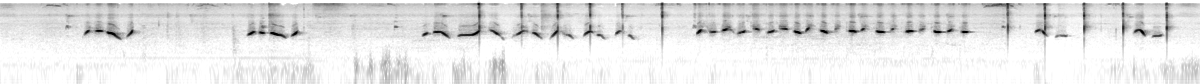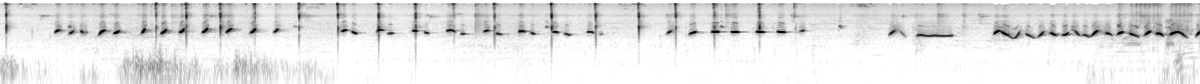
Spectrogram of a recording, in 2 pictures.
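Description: A caged songbird singing in phrases of quick, clear whistled notes that swoop up and down, with short pauses between phrases. A few dull low thumps sound around five and seventeen seconds in.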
